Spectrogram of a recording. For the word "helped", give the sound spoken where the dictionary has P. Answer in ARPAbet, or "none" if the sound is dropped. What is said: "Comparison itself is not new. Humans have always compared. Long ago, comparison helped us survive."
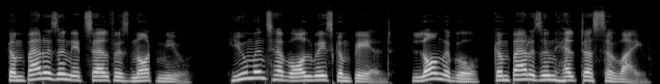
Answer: P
